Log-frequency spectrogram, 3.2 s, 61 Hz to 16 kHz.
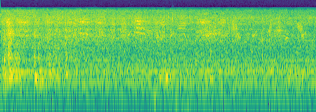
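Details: Steady rumbling vehicle noise during a morning safari drive at Djuma Game Reserve on March 10, 2016, with a low hum, a few soft knocks and no clear animal calls.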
